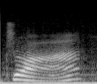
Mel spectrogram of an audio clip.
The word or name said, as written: zhua3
